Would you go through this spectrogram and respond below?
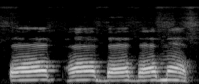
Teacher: प वर्ग का उच्चारण स्थान प, फ, ब, भ, म। प वर्ग का उच्चारण स्थान ओष्ठ होता है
